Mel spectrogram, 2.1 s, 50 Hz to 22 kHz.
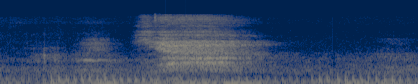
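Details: Yard-raised kittens, 13 days old with eyes just opened, four siblings jostling over the teat to nurse beside their mother Jisun; a single high, thin mew lasting about half a second, with a low background rumble.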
